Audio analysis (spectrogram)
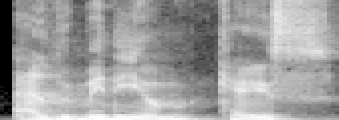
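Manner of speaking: British pronunciation, al-yoo-MIN-ee-um, drawn out; stretched British five-syllable aluminium; British accent. Acted. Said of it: "say with a British accent".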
